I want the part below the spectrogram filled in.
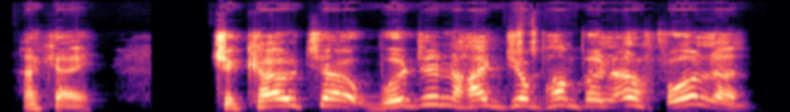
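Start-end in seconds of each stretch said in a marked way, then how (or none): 1.0-3.7 attempted put-on German accent, pitched up. Speaker saying a name in German before a German speaker does it properly, attempted German accent. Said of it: "Try to do a German".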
